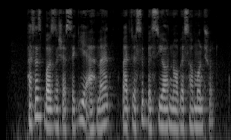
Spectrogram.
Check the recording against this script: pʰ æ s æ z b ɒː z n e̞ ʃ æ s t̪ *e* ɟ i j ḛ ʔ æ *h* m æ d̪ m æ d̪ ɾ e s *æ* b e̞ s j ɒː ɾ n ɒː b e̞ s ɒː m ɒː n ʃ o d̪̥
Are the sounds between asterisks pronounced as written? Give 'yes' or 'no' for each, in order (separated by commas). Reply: yes, yes, no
